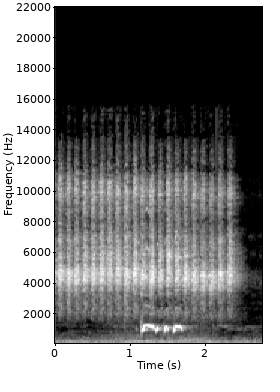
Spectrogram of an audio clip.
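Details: Local zebra dove giving one short coo phrase of about four quick, bubbling low notes. A steady, buzzy, high pulsed trill runs underneath almost throughout, then fades near the end.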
